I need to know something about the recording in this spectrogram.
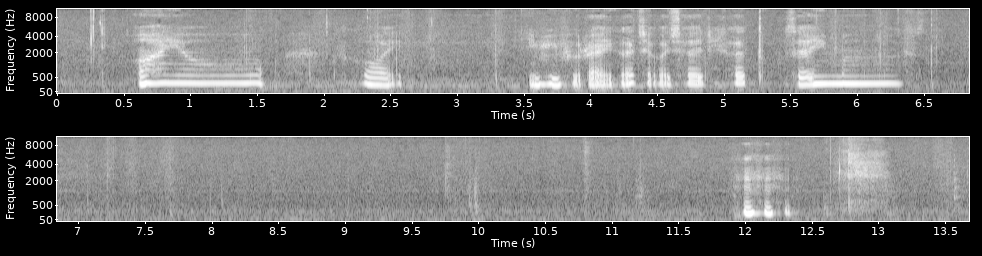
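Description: A young woman speaks playfully close by, in short bursts with pauses.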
